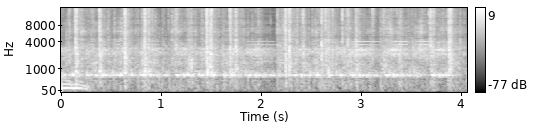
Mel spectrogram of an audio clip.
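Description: Toy remote-control combat robots' small electric motors whining steadily, with rapid, irregular plastic clacks as their punching arms swing and hit each other.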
